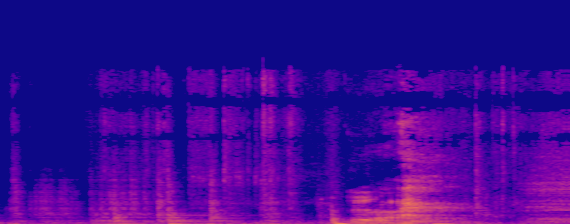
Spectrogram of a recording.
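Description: Quiet handling and rustling as a tape measure is held and worked inside a front-loading washing machine's steel drum. A short breathy vocal sound, a murmur or sigh, comes about two and a half seconds in.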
